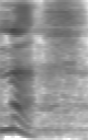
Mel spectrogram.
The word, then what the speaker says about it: knee: ठीक है, तो यहाँ के साथ यन है ना, तो यह के साइलेंट है। इसे क्या पढ़ेंगे NEE, इसे पढ़ा जाएगा नी।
